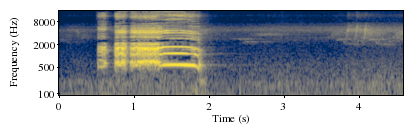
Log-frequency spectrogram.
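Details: Young Buff Orpington rooster crowing in the morning: a couple of short opening notes, then one loud, harsh crow held about a second and dropping at the end, followed by quiet.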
